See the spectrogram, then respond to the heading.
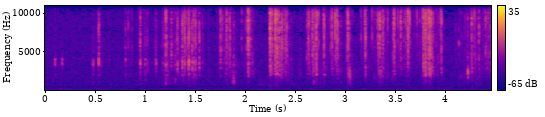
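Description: A metal blade scores and cuts the surface of a hand-held solid rectangular soap bar with blue and white stripes, slicing it into small cubes that crumble off. The result is a rapid run of crisp, bright, dry crunches and scratchy clicks, irregular in spacing, over a faint low background hum.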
